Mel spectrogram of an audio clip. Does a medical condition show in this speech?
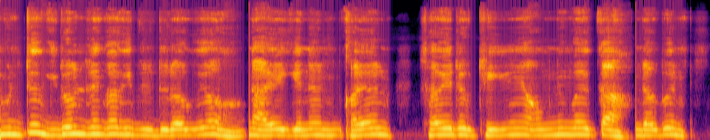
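Yes: brain lesion disability.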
